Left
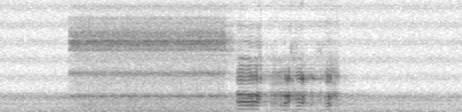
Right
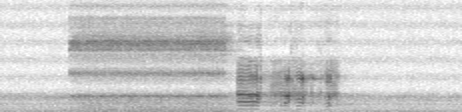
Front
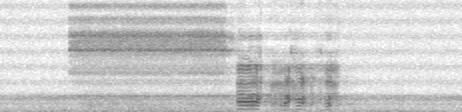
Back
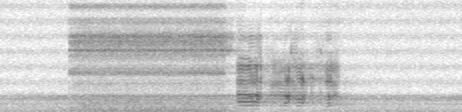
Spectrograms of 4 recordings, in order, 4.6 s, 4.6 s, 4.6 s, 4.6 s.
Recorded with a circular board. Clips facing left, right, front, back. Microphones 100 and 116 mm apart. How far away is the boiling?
About 4.5 m.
